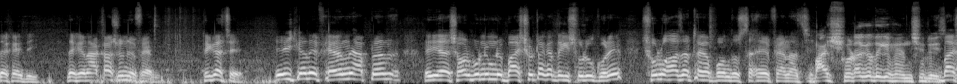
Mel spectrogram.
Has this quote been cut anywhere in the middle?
no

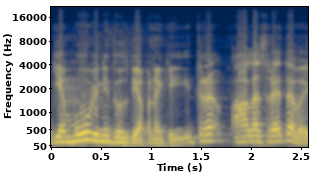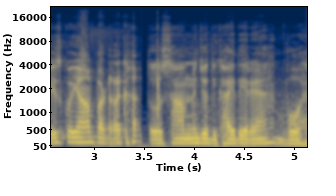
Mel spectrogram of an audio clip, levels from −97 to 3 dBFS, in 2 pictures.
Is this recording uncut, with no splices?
no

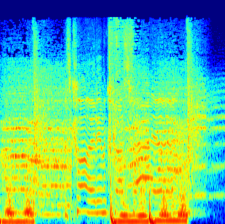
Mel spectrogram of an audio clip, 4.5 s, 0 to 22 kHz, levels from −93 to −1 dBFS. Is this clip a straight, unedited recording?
no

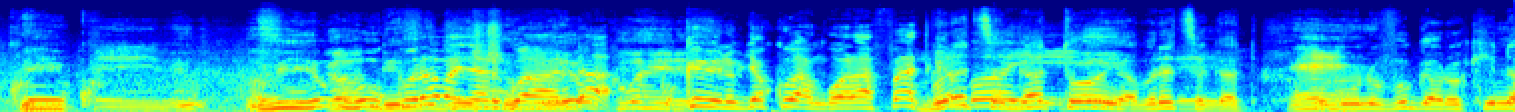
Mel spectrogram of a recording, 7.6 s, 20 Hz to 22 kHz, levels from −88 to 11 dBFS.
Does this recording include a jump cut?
no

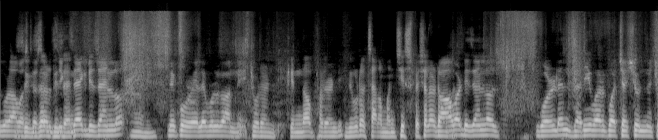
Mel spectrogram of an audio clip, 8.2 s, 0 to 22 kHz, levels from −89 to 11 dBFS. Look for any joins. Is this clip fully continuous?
no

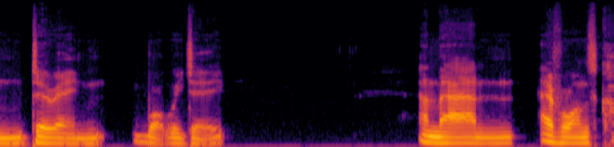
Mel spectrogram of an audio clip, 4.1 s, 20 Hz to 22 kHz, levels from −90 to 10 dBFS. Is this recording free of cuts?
yes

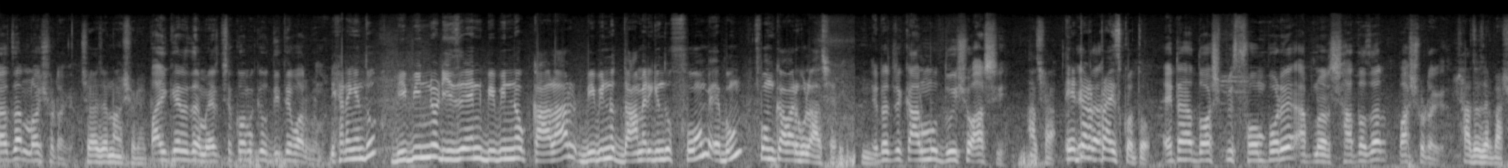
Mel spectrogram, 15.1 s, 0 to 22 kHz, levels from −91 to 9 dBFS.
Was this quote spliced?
yes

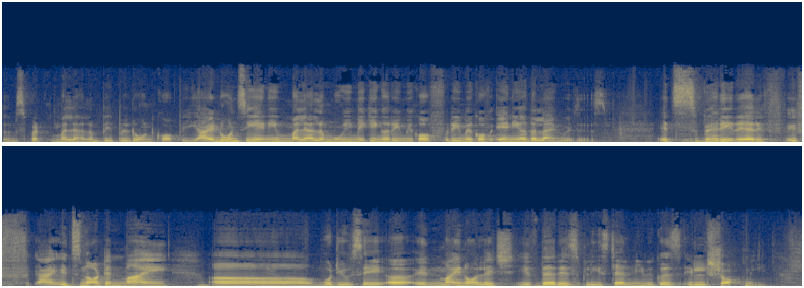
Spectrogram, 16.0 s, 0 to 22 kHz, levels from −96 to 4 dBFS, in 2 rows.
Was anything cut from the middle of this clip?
no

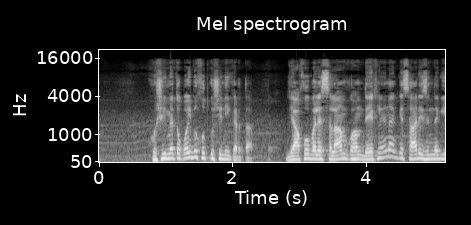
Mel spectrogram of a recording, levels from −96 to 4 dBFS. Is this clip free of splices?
no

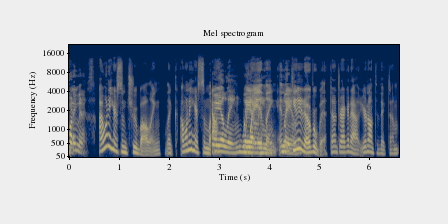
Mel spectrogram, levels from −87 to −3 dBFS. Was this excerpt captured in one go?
no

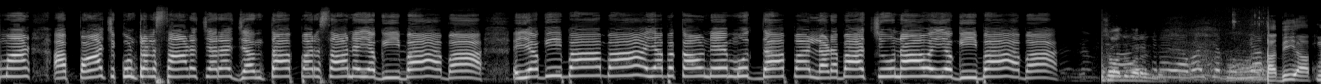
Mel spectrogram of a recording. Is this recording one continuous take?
yes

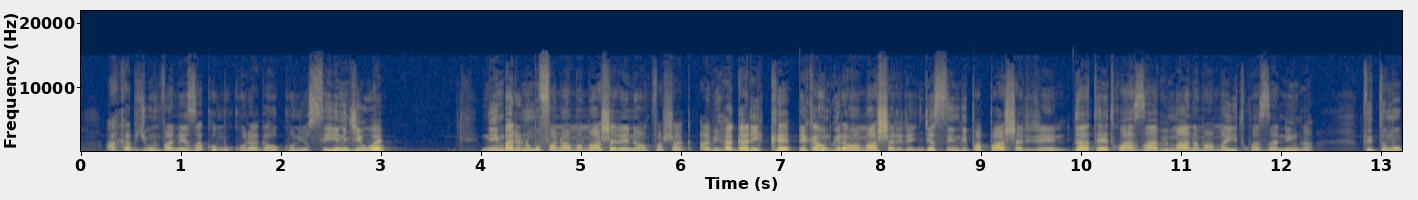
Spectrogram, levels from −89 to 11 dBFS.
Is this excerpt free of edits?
no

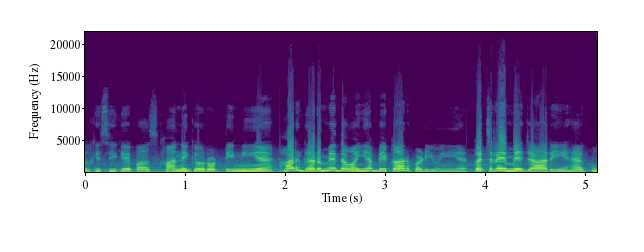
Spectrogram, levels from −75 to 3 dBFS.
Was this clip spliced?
yes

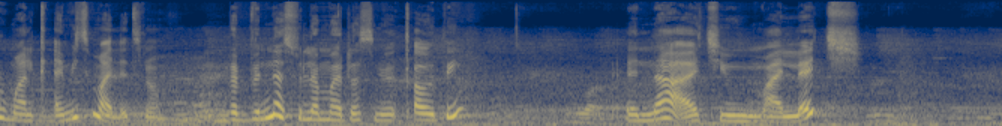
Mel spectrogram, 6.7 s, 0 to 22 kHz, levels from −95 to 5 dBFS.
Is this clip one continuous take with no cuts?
no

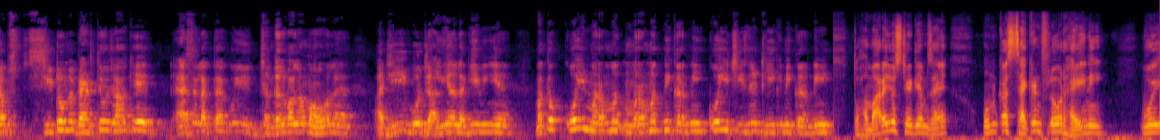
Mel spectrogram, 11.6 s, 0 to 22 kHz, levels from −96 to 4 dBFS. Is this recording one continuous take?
no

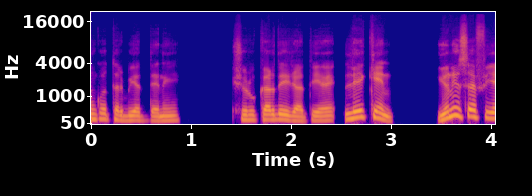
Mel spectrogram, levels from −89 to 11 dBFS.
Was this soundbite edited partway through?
yes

